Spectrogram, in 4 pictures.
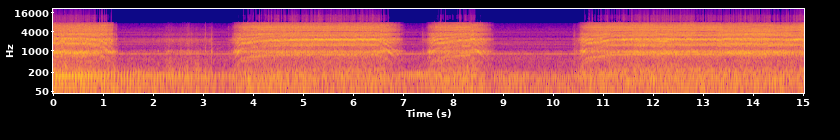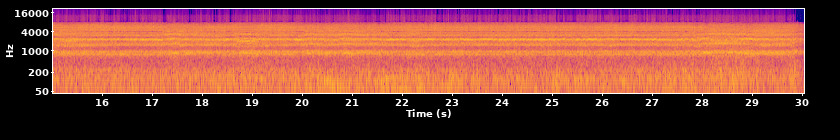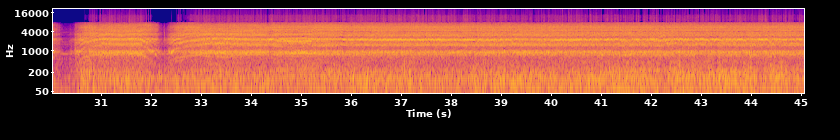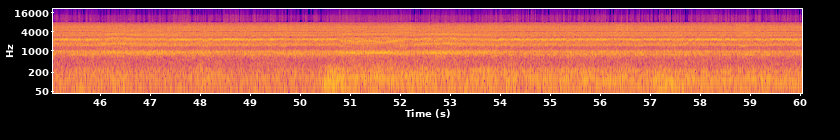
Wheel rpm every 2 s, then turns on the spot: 100, 40, 190, 110, 30, 140, 200, 200, 200, 200, 200, 200, 200, 200, 180, 120, 150, 200, 200, 200, 200, 200, 200, 200, 200, 200, 200, 200, 200, 200.
none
